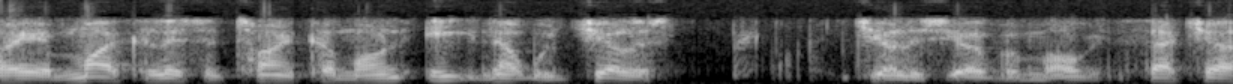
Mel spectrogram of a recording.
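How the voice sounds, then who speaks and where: The speech comes at a very fast pace in a London accent. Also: man. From London, Finsbury Park. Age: 80s+. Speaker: caller. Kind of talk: radio phone-in.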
